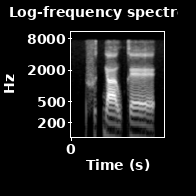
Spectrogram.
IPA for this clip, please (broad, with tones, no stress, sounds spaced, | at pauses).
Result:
f ɪ˨˥ k̚ j aː˨˩ w k ɛː˨˩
